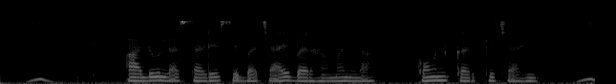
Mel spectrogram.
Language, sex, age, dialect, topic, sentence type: Chhattisgarhi, female, 31-35, Northern/Bhandar, agriculture, question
